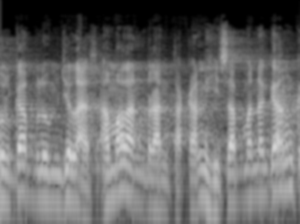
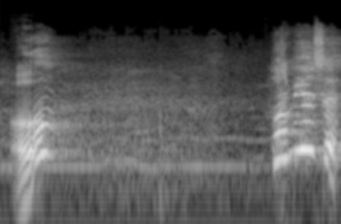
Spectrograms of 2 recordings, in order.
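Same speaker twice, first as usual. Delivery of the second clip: mock amazement; 4 dB louder, slower than usual. Real, not acted.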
